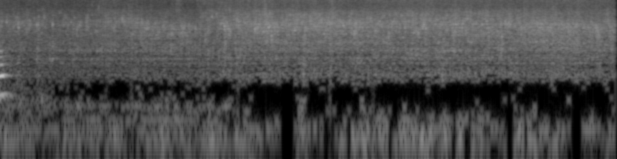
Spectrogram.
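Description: Sliced mushrooms, diced ham, garlic and chillies frying in olive oil in a pan over full heat: a steady sizzle that grows a little stronger about two seconds in, with the pan being stirred.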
